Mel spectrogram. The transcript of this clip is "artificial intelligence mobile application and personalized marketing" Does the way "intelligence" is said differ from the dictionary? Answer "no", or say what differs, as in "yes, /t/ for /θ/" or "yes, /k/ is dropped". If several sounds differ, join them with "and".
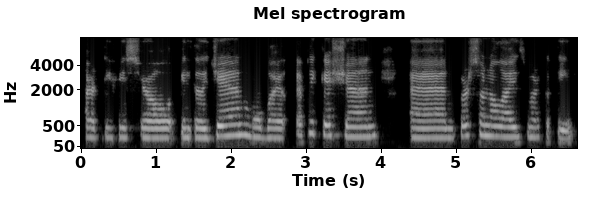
yes, /s/ is dropped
